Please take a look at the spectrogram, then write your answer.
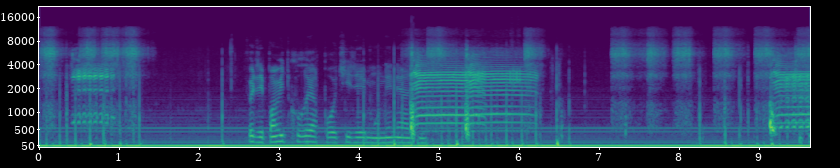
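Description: Sheep in the mobile game Minecraft PE bleat in several short wavering calls, loud and near, while a French-speaking player talks over and between them.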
